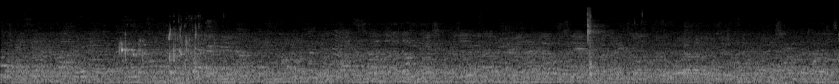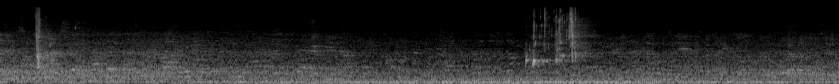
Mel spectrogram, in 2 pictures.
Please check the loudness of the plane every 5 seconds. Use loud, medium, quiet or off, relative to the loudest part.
loud, medium, loud, loud.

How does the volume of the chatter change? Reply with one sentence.
The volume of the chatter goes down.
